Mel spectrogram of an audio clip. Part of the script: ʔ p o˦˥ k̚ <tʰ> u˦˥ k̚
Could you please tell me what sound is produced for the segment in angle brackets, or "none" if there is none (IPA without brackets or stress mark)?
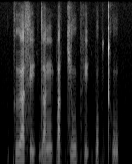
tʰ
